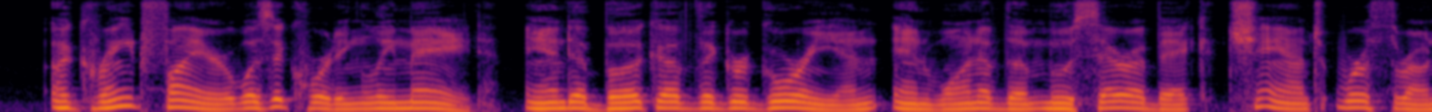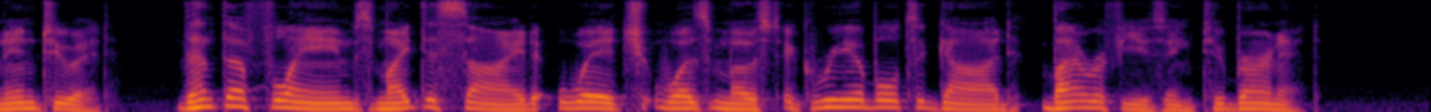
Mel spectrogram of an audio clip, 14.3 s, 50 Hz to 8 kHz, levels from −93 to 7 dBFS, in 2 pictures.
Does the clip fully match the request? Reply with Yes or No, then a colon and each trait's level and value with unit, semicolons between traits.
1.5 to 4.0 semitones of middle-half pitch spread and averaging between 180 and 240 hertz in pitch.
No: average, 3.2 semitones; medium, 150 Hz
